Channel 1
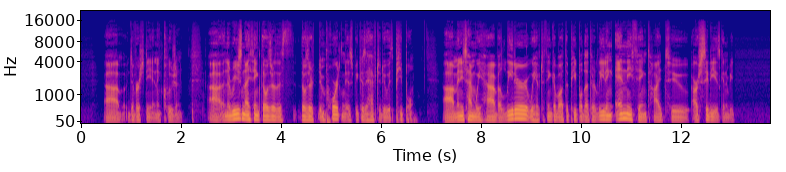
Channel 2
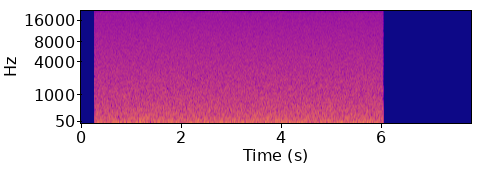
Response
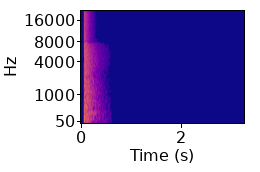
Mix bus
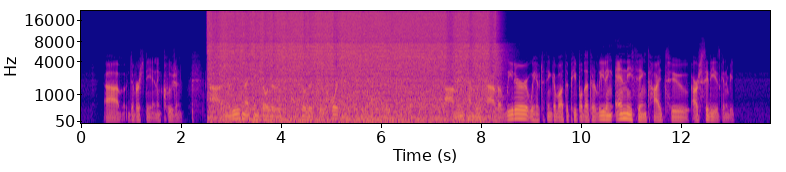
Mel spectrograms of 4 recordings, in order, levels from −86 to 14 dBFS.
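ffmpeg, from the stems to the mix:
-filter_complex "[0:a]crystalizer=i=8:c=0,lowpass=frequency=1600:width=0.5412,lowpass=frequency=1600:width=1.3066,lowshelf=frequency=440:gain=-8,volume=-0.5dB[link_01];[1:a]equalizer=frequency=110:width_type=o:width=2.9:gain=-8.5,crystalizer=i=3:c=0,adelay=2250,volume=-10.5dB,asplit=2[link_02][link_03];[link_03]volume=-12.5dB[link_04];[2:a]atrim=start_sample=2205[link_05];[link_04][link_05]afir=irnorm=-1:irlink=0[link_06];[link_01][link_02][link_06]amix=inputs=3:normalize=0,dynaudnorm=framelen=380:gausssize=9:maxgain=5.5dB,alimiter=limit=-8.5dB:level=0:latency=1:release=112"

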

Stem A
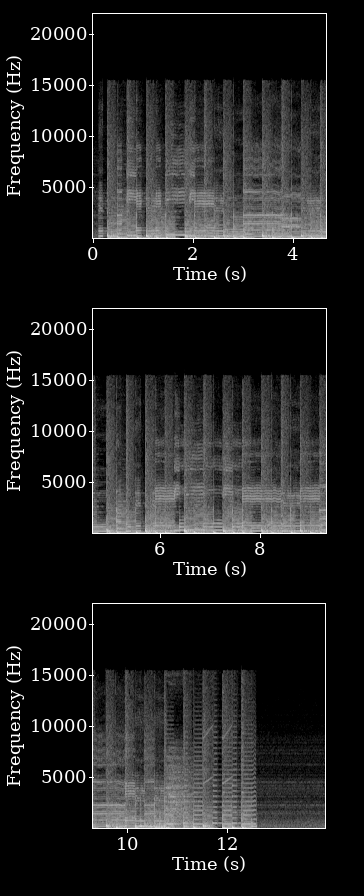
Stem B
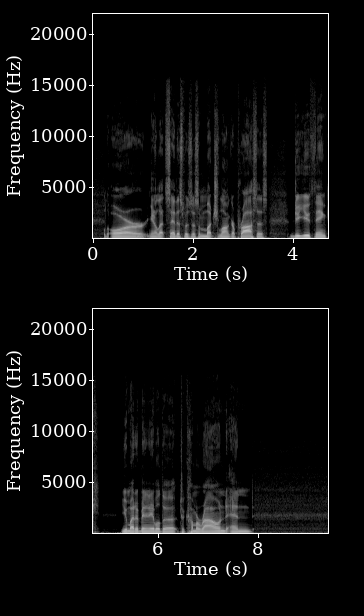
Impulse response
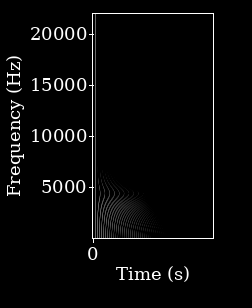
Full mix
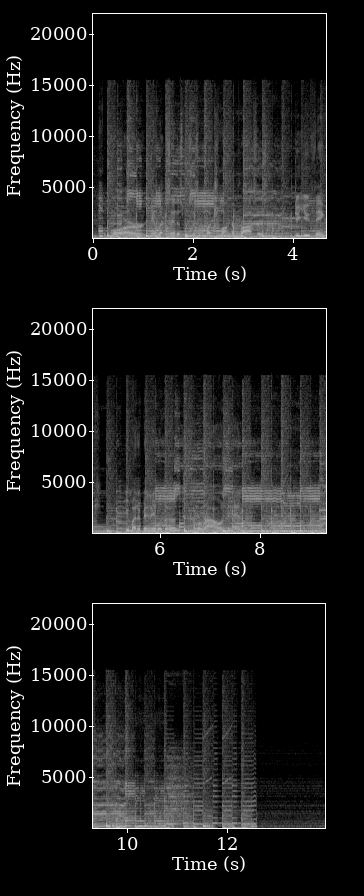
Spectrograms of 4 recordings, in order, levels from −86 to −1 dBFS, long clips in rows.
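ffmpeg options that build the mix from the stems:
-filter_complex "[0:a]aecho=1:1:4.1:0.79,volume=1dB,afade=type=out:start_time=3.23:duration=0.54:silence=0.473151,afade=type=in:start_time=5.55:duration=0.74:silence=0.446684,afade=type=out:start_time=9.85:duration=0.29:silence=0.473151[link_01];[1:a]highpass=frequency=240:width=0.5412,highpass=frequency=240:width=1.3066,aeval=exprs='val(0)+0.00891*(sin(2*PI*60*n/s)+sin(2*PI*2*60*n/s)/2+sin(2*PI*3*60*n/s)/3+sin(2*PI*4*60*n/s)/4+sin(2*PI*5*60*n/s)/5)':channel_layout=same,volume=3dB[link_02];[link_01][link_02]amix=inputs=2:normalize=0,acrossover=split=150|3000[link_03][link_04][link_05];[link_04]acompressor=threshold=-27dB:ratio=6[link_06];[link_03][link_06][link_05]amix=inputs=3:normalize=0"

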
